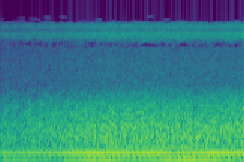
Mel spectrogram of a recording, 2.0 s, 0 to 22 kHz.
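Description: Radio static on the Apollo 11 air-to-ground link: a steady hiss with a low hum under it, growing a little louder, on the open channel between Buzz Aldrin's descent callouts.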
